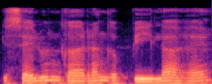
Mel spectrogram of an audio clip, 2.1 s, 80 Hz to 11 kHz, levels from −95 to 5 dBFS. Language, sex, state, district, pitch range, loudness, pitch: Hindi, male, Jharkhand, Ranchi, 105-115 Hz, -14 LUFS, 110 Hz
